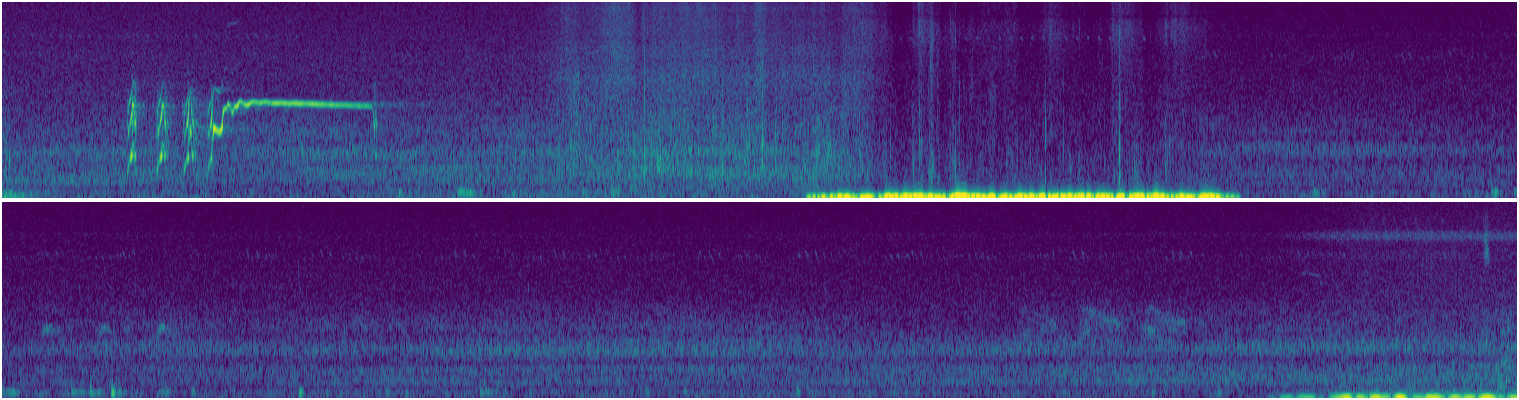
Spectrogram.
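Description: A wild animal calling: a few short yips, then one long held note. A loud rush of noise follows for several seconds in the middle. Near the end a faint steady high chirring of insects begins.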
